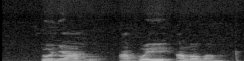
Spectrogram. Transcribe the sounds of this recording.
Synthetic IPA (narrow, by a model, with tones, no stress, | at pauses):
o˦ɲe˦a˦ɦʊ̰˨ | a˦bʊ˨ɪ˦a˦lɔ˦ba˨m̩˦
